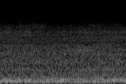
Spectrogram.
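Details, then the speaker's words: Newly installed fan running, connected into a restricting tube: steady even rushing drone with low hum, no speed change; noisy fan, possibly from restricted airflow into the tube, unconfirmed. "it's noisy it's noisy the hell is that I hear it"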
